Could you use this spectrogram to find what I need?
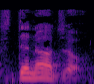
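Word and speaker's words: stenazo (στενάζω): That's S-T-E-N-A-Z, long O, stenazo.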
